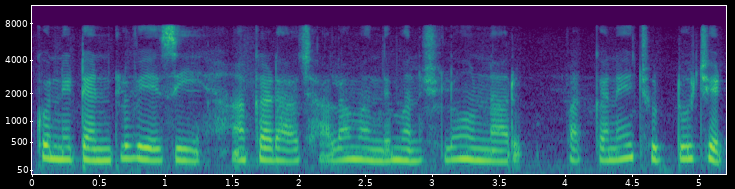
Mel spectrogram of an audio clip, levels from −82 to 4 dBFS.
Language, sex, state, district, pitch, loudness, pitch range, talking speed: Telugu, female, Andhra Pradesh, Krishna, 190 Hz, -18 LUFS, 185-200 Hz, 150 wpm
